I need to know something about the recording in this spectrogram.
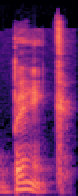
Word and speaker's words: bank: So again, words with ANK and ANG use the long A sound, like plate and date. Example, bank.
